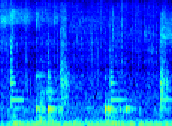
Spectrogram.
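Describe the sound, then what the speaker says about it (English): Ginger garlic paste and cauliflower florets sauté in a pan for a Lucknowi achari gobi starter, a soft constant sizzle with a few light scraping stirs, quiet and close, no voices. "Saute all these ingredients for a few seconds."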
